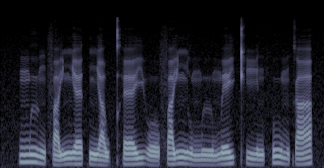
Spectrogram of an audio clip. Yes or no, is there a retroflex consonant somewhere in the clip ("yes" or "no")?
no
